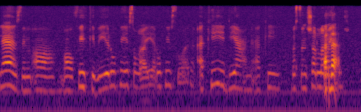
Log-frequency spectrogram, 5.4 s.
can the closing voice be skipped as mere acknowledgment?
Yes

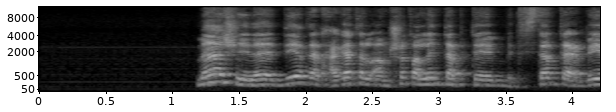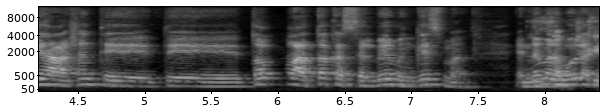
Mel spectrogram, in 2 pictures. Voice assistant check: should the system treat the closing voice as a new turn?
No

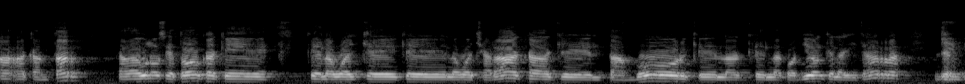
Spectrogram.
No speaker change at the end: Yes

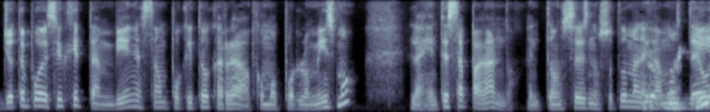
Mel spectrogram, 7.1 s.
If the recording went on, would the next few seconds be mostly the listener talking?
Yes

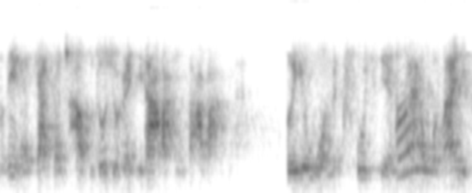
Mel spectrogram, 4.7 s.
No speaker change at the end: Yes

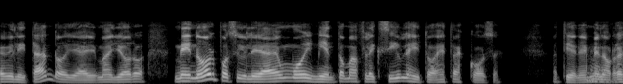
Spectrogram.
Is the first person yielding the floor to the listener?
No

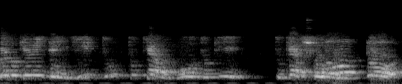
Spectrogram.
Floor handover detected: Yes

